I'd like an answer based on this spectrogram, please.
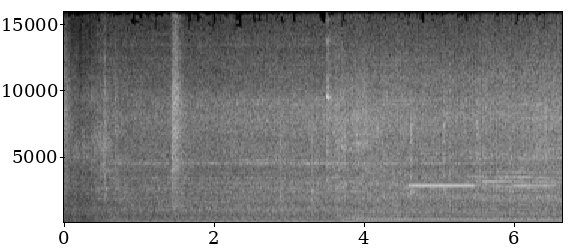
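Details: Genie lift that would only drive one way, after swapping in its known-good original control board: steady drive-motor hum rising smoothly in pitch as it takes up drive; now working properly.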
